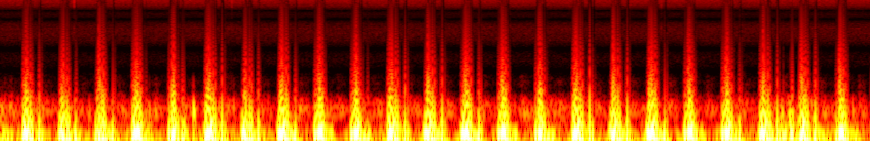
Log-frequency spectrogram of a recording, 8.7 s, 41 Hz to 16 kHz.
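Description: Regular, fast, strong low thumping heartbeat, roughly 80 beats a minute if paired thumps, steady rhythm.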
